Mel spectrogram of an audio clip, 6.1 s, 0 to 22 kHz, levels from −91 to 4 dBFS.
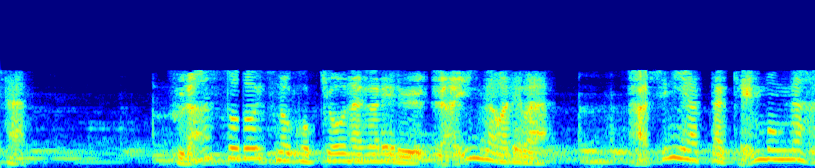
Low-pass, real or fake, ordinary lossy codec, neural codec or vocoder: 7.2 kHz; fake; AAC, 16 kbps; vocoder, 44.1 kHz, 128 mel bands, Pupu-Vocoder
